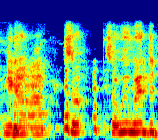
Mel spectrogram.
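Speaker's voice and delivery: high, loud, laughing through the words; giggling as he restarts the story. Real, not acted. Laughing after air-quote joke.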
